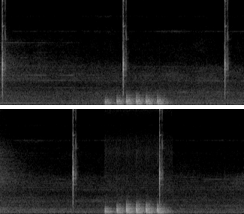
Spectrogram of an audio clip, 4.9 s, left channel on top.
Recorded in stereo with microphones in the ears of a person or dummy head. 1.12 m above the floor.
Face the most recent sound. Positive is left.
turn(degrees=-85)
